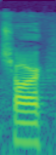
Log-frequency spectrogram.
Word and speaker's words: char: good debate it is it's pronounced care well yeah because of character but feels kind of weird calling it care so I call it char just like how do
